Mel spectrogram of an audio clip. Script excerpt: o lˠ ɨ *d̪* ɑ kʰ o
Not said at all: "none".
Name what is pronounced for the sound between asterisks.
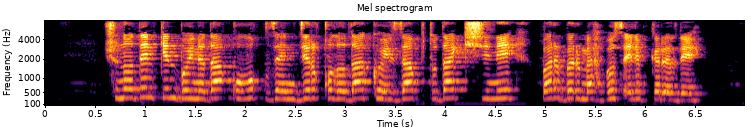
d̪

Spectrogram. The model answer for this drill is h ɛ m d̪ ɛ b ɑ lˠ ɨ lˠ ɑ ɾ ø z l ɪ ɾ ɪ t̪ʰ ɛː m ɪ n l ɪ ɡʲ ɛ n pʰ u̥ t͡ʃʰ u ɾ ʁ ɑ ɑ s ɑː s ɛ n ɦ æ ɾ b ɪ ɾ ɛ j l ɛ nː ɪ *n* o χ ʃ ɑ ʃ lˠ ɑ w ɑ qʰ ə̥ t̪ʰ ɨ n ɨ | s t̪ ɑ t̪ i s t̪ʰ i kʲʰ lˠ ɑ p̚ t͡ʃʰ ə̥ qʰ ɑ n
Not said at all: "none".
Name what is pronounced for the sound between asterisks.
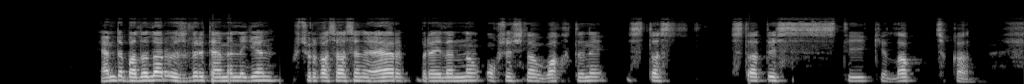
ŋ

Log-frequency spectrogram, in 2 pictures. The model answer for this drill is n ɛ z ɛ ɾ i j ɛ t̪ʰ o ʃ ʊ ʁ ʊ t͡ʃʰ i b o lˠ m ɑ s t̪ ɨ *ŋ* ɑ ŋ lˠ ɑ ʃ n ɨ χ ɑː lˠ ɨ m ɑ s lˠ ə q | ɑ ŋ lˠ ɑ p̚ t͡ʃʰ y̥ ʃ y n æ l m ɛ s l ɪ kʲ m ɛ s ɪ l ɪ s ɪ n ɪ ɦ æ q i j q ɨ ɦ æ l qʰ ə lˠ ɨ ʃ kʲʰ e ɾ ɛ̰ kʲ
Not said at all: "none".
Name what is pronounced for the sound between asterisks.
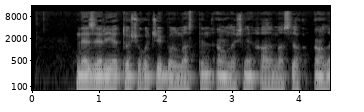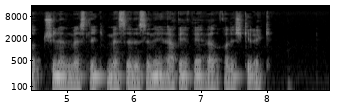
n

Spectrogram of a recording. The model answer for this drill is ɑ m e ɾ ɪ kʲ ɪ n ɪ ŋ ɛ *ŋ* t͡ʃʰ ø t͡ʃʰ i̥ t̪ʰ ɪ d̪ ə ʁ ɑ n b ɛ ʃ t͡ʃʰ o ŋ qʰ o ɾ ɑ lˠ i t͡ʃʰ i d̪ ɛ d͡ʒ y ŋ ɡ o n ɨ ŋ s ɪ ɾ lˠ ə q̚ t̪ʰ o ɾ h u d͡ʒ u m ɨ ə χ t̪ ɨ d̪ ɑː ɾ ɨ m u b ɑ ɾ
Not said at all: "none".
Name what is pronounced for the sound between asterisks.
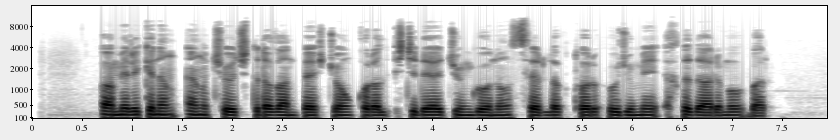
ŋ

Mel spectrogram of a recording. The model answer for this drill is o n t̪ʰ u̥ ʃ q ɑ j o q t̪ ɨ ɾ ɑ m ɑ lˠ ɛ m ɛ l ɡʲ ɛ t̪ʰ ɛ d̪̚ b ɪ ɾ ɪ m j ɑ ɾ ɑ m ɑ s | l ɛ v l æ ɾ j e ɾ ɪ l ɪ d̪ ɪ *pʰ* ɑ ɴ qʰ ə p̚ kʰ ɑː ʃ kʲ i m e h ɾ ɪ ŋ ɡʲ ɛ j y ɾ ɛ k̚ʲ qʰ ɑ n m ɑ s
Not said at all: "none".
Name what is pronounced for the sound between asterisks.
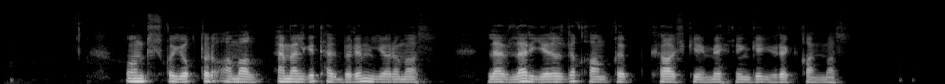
qʰ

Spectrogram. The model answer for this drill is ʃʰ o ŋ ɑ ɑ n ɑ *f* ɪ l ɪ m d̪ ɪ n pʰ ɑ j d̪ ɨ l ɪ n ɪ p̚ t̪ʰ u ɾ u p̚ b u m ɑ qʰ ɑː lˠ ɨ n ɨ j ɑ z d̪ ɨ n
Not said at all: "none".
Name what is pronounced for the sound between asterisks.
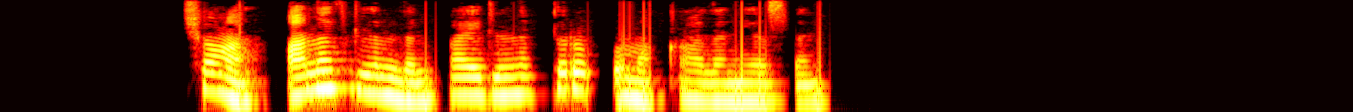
f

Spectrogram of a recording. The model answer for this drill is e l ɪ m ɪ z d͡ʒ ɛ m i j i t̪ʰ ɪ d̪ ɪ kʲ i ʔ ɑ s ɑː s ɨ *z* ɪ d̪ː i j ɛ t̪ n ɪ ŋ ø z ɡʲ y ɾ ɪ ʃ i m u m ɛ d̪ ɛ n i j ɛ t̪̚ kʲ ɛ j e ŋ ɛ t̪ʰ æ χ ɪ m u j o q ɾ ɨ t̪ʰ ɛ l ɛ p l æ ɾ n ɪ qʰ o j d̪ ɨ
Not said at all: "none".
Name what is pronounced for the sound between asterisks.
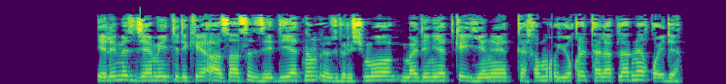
z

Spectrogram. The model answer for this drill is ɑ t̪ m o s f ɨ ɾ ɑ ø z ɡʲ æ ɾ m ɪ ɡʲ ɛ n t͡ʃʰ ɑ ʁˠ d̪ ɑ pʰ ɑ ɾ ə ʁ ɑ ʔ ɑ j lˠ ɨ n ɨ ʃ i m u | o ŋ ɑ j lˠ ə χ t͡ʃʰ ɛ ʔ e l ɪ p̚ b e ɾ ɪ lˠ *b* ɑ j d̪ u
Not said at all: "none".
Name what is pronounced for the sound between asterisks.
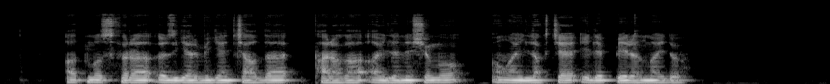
m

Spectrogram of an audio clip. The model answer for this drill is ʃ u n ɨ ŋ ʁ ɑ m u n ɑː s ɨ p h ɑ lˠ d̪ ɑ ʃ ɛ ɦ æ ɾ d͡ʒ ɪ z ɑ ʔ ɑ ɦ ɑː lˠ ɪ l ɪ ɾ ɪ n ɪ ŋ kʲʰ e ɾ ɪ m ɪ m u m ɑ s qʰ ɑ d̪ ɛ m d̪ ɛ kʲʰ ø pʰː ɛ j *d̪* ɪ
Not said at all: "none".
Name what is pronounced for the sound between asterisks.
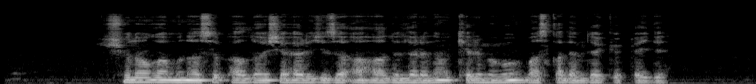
d̪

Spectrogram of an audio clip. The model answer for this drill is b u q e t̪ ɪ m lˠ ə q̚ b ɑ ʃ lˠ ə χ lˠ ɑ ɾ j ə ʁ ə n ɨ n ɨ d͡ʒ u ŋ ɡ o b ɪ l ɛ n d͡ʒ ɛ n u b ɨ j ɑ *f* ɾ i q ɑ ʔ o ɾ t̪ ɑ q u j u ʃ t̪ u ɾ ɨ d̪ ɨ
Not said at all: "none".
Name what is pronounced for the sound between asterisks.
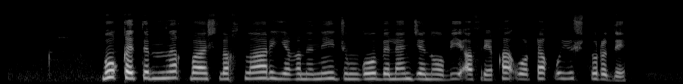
f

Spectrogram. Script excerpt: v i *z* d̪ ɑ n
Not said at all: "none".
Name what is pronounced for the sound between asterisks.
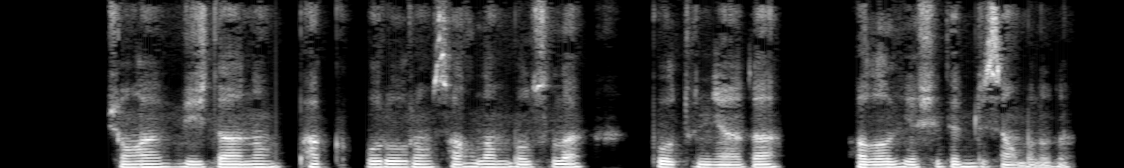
ʒ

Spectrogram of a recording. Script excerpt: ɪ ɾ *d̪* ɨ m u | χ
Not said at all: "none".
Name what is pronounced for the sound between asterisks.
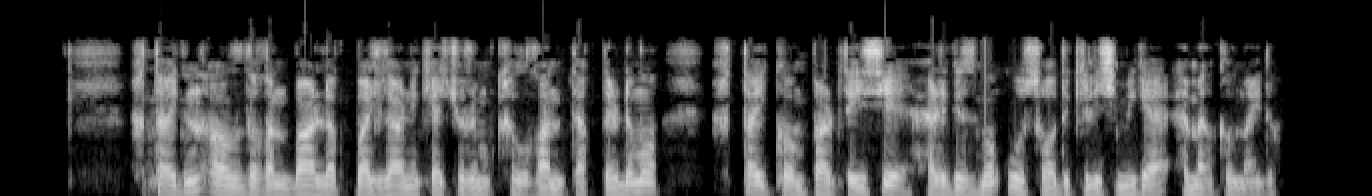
d̪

